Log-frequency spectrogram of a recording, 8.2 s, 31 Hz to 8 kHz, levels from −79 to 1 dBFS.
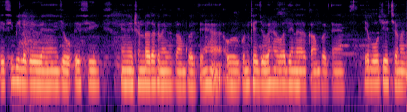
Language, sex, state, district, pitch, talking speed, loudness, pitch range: Hindi, male, Haryana, Rohtak, 120 Hz, 205 wpm, -18 LUFS, 120-125 Hz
